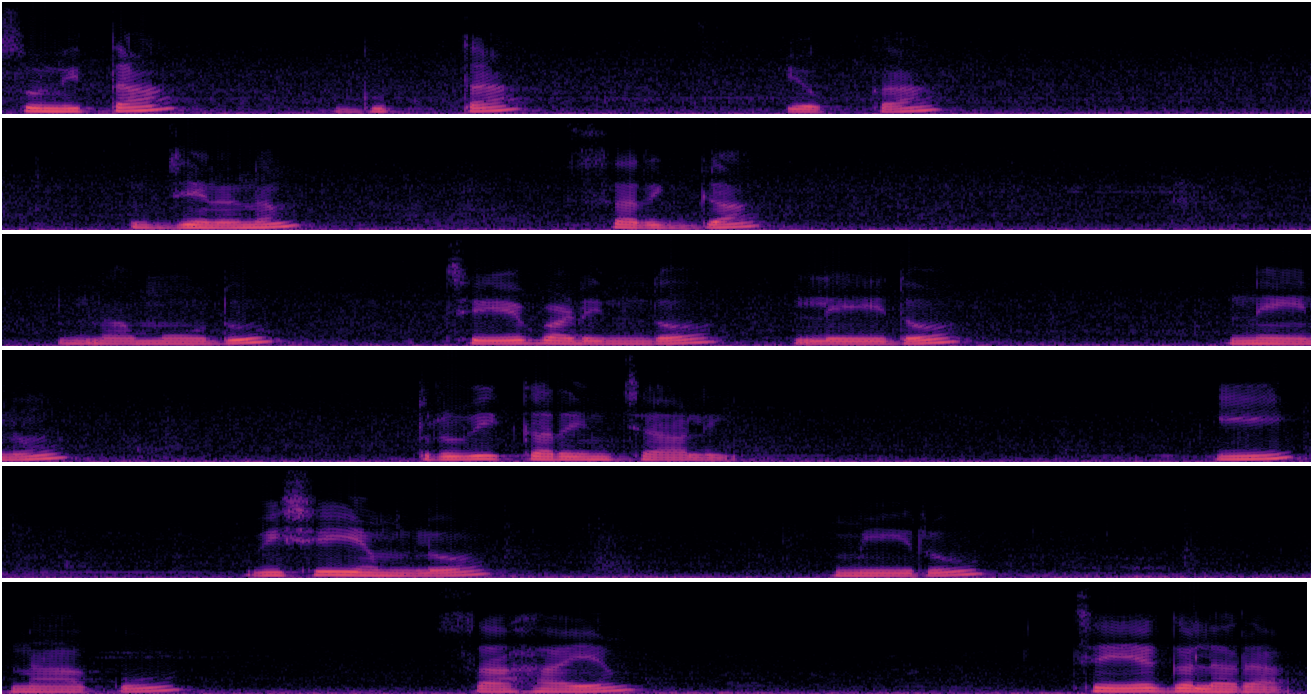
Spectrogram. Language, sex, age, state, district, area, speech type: Telugu, female, 30-45, Telangana, Hanamkonda, rural, read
